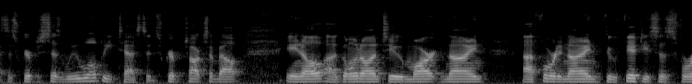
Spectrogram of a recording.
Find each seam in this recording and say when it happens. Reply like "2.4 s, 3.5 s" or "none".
none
